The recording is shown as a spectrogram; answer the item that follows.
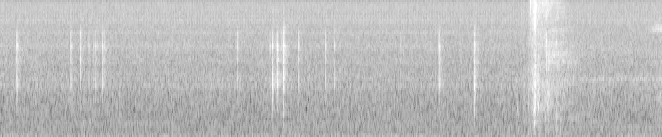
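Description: Faint, scattered light clicks and ticks over a low steady background hum, with a brief louder rustle about two-thirds of the way through.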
